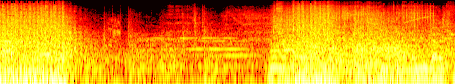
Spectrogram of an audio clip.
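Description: Weapon fire in Warframe aimed at the boss Sargas Ruk's pack: a dense, loud stretch of sustained shooting and blasts, a quieter gap with tonal game hum, then heavy continuous fire resuming.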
